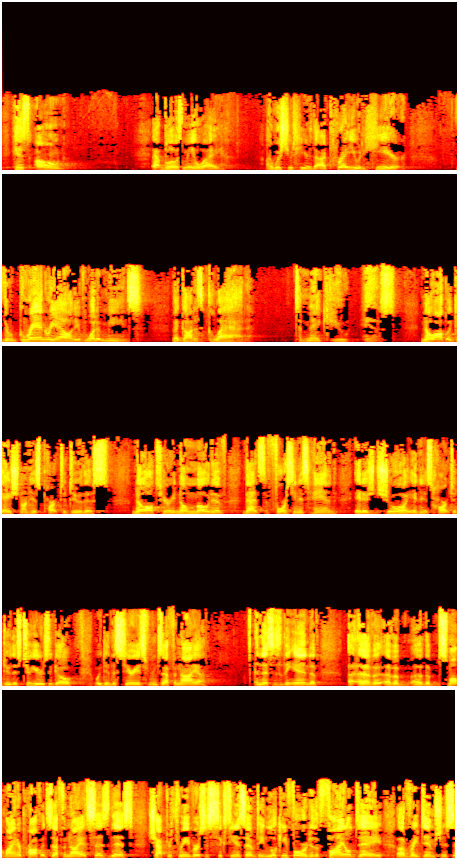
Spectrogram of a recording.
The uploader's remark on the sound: Sermon audio from Sunday morning.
